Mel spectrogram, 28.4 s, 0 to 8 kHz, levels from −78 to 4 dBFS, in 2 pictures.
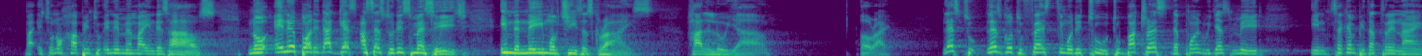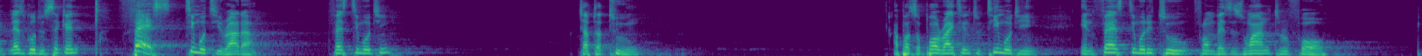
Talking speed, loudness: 150 wpm, -20 LUFS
